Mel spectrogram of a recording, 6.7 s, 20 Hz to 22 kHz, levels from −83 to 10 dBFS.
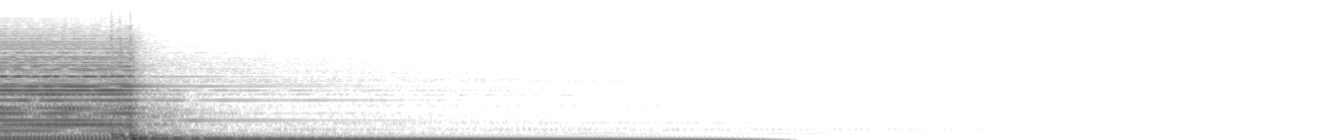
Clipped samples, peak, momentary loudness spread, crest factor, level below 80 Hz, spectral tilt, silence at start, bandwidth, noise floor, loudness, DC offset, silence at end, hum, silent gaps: under 0.1%; -10 dBFS; 24 LU; 20 dB; -34 dBFS; -4.5 dB/octave; 0 s; 13 kHz; under -90 dBFS; -26 LUFS; under 0.1%; 3 s; none; none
